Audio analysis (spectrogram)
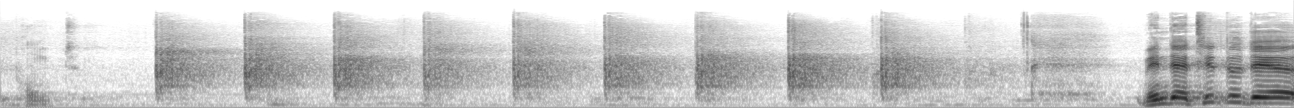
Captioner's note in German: Beifall Freie Demokraten und vereinzelt SPD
